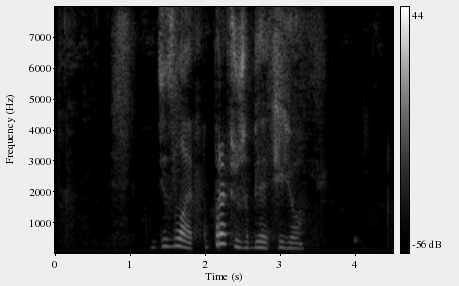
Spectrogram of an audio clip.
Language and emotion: Russian, angry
